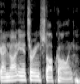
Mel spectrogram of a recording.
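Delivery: normal talking voice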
